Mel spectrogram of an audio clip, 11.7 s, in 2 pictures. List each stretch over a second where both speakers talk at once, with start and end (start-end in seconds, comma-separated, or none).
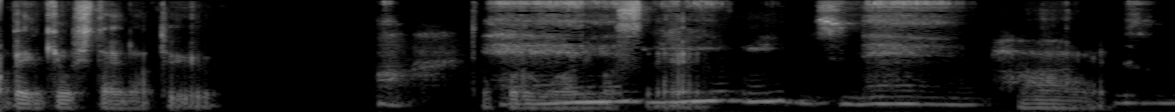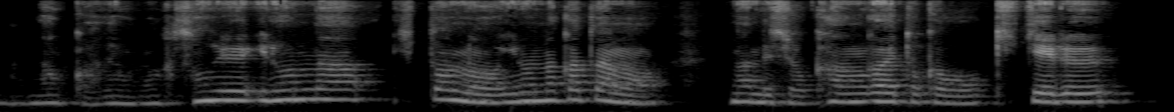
2.3-3.5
